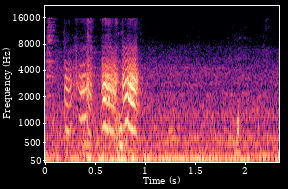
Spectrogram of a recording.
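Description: Infant making a few short, high-pitched squealing coos that bend up and down in pitch, about half a second in.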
